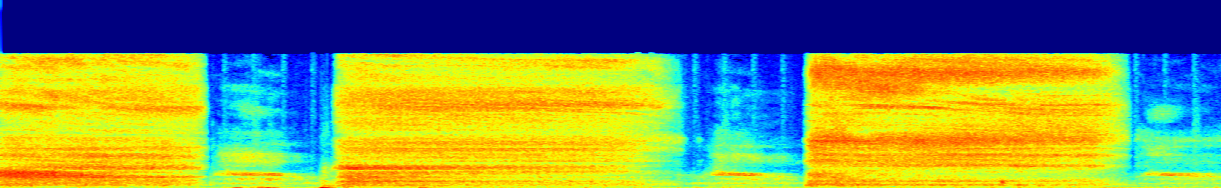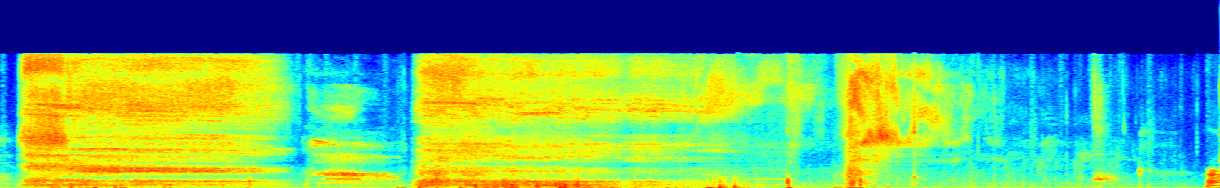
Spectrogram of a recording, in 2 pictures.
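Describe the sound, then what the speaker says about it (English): Long strong breaths blown into the manual inflation valve of a Klymit Luxe pillow, four loud rushing exhales separated by short pauses, followed by softer rustling and handling. "we're going to inflate the pillow now just through this single manual inflation valve here, which is just gonna blow it up"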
